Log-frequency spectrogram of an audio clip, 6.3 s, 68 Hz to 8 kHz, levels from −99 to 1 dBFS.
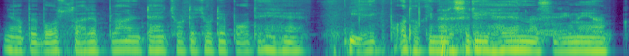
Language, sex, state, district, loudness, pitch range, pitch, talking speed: Hindi, male, Bihar, West Champaran, -20 LUFS, 115-120 Hz, 115 Hz, 180 wpm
